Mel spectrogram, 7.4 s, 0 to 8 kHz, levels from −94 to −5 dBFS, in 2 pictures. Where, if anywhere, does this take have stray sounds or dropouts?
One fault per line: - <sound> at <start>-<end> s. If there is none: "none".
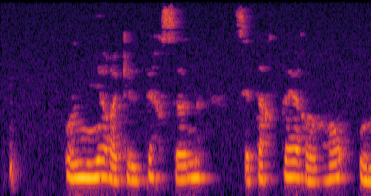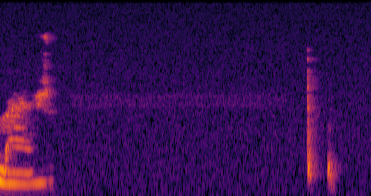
none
